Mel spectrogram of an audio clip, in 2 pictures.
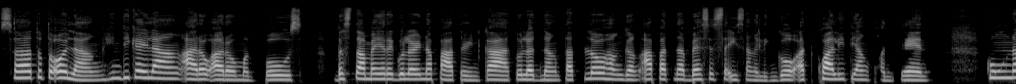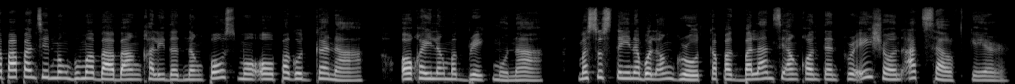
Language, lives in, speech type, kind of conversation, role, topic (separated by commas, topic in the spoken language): Filipino, Philippines, read, expert-assistant, expert, Ano ang mga dapat isaalang-alang kapag nagpapasya kung magpapatuloy sa kasalukuyang trabaho o lilipat ng karera?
